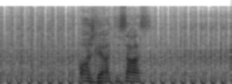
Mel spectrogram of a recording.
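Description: A heavy machine gun fires in a rapid burst.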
